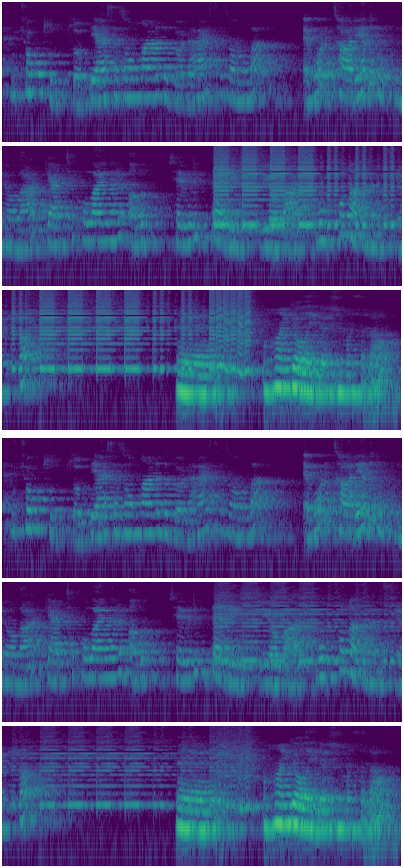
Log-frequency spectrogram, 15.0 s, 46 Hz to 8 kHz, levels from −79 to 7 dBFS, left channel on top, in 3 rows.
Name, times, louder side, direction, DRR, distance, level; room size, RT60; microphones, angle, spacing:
voice 1, 0.8-3.2 3.8-6.8 7.1-10.3, left 1 dB, 10° left, -5 dB, 1.6 m, -37 dB
sound 1, 7.6-13.1, left 7 dB, 70° left, 0.4 m, -36 dB
voice 2, 12.2-12.8 13.3-14.8, equal, 5° right, -2 dB, 0.5 m, -27 dB
6.4 x 5.7 x 6.8 m, 1.4 s
head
